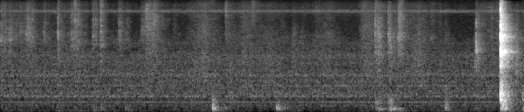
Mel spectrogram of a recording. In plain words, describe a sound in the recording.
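Leafy flower stems rustle and tap softly against a table.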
